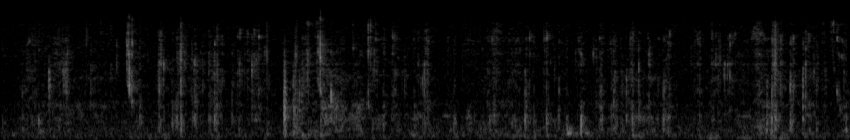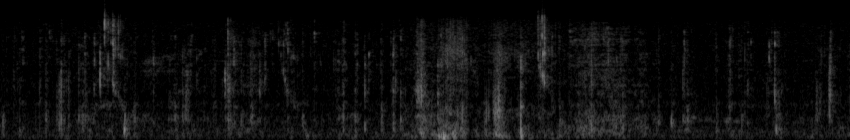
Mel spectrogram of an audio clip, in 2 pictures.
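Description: A person chewing a mouthful of sushi roll close to the microphone, with soft irregular chewing clicks and a louder run of chewing about two-thirds of the way through.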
